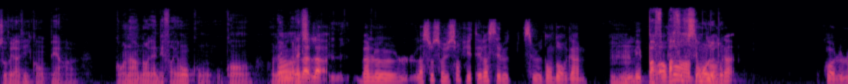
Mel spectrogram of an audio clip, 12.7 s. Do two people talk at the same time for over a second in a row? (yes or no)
yes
